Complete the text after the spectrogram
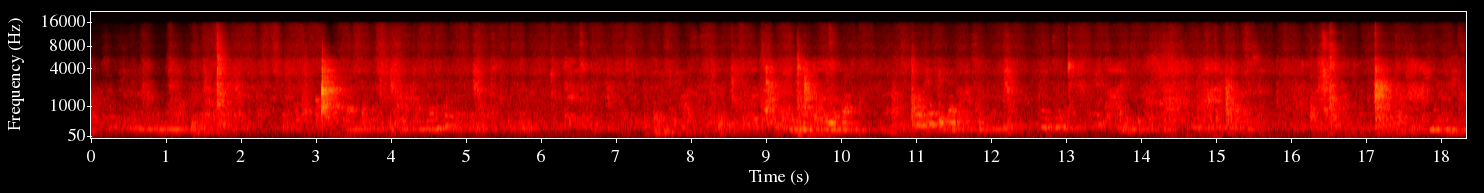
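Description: A cloth rubs and swishes across a chalkboard.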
